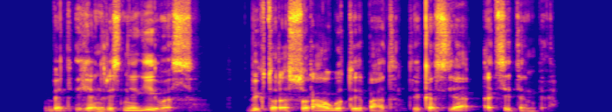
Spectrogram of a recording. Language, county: Lithuanian, Šiauliai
